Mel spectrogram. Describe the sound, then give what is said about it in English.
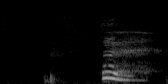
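A single deliberate, exaggerated yawn: a soft intake of breath, then a loud, breathy voiced exhale whose pitch slides downward before trailing off. It is a person faking the yawn. “Because it's embarrassing enough that you keep doing it, and it just makes it more embarrassing that I just have to do a fake yawn, and 9 times out of 10, you'll yawn back.”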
